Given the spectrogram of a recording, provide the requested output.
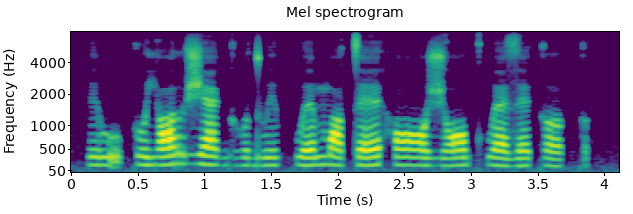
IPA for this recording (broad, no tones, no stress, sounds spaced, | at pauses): ɪ β ṵ k ʊ j ɒ r ʒ æ ɡʱ ʊ d β ɪ kʷ ɛ m ɒ t ɛ h ɔː ʒ ɔ kʷʰ æ z ɛ k ʌ k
